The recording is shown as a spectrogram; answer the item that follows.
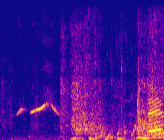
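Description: Rushing, splashing water that starts a little under a second in, after a brief high rising chirp.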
